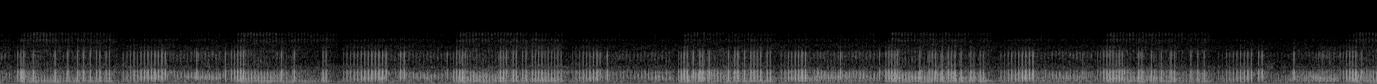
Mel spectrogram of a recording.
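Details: Happy cat purring steadily over a long stretch, a deep, even rumble that swells in regular waves about every two seconds as the animal breathes, close to the microphone.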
